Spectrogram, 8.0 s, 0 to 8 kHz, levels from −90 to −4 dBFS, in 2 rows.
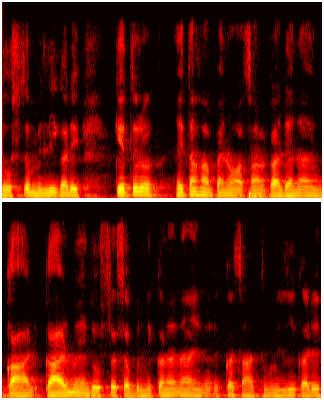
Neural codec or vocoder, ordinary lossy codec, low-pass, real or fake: none; none; 7.2 kHz; real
